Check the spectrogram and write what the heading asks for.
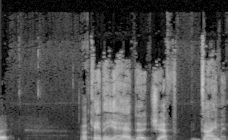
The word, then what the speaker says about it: Diamant: Diamant, thank you so. I got your name wrong.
